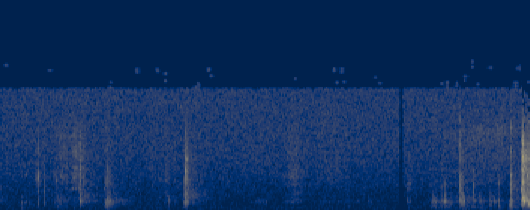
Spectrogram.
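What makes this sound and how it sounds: Long red-painted nails tap and click on the labelled lids of small round plastic jars, some full of colored resin diamonds and some empty, held in a rectangular clear plastic organizer tray. Sharp, light plastic clicks come in scattered bursts with a quiet pause in the middle, then quicken and grow louder toward the end, each dying away almost at once.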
